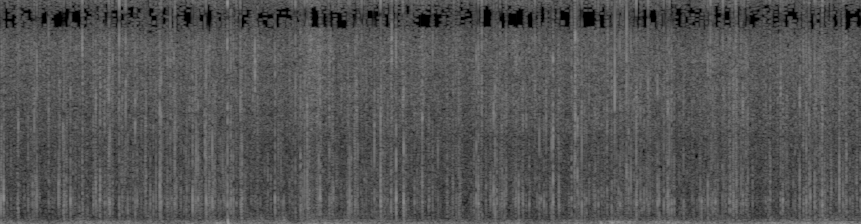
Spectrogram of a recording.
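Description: Steady rain in a thunderstorm, with many small drop ticks on nearby surfaces and a low rumble of thunder underneath that swells about six seconds in.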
